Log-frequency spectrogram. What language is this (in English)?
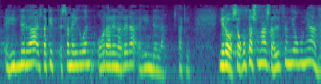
Basque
